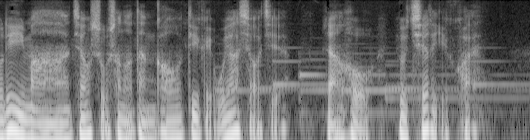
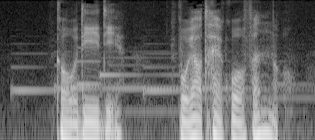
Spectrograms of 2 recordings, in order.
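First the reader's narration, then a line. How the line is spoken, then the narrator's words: Through gritted teeth. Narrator (Chinese): 狐狸咬牙切齿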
